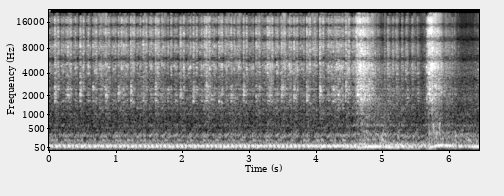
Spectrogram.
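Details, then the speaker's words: 1969 Ford F350 V8 after a long-tube header install, running on open headers with no mufflers, before a Flowmaster is fitted: a loud, deep, lumpy rumble with sharp rev blips near the end. Runs normally. "Hopefully, pretty soon we'll get a cold start with open header. See what it sounds like. I am betting it's going to be pretty loud."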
